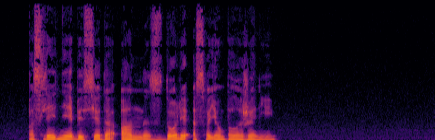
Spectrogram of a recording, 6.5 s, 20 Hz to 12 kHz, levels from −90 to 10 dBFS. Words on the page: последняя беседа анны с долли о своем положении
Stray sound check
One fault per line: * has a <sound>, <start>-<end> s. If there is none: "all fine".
all fine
